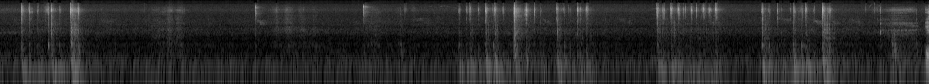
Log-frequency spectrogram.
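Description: Computer keyboard keys clattering in short irregular bursts and single taps while a Java program is being written and compiled, close and fairly quiet with pauses between runs of typing.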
